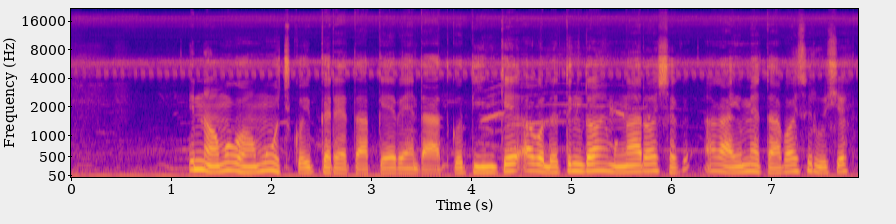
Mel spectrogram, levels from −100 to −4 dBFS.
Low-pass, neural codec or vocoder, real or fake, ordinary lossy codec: none; none; real; none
